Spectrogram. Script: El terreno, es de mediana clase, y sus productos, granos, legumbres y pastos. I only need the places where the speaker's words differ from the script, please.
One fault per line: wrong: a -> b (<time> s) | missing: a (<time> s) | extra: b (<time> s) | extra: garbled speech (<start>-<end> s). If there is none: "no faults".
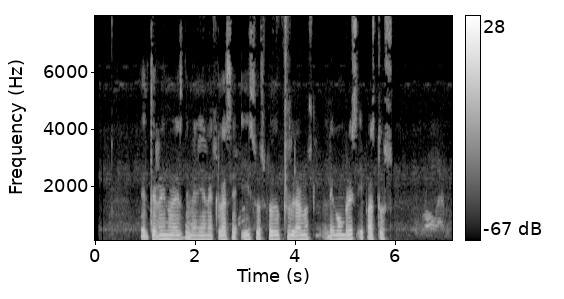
no faults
